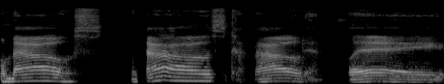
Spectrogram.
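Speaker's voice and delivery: doubled voice, last word drawn out. Recounting what the smoke-coughing figure says in the scene: voice like two people. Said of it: "his voice sounds like two people".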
